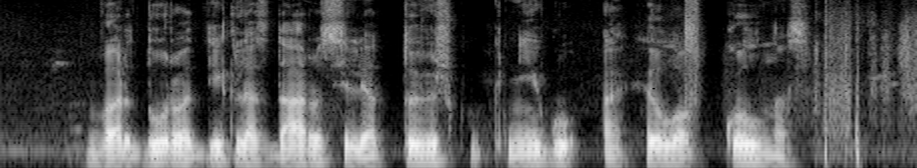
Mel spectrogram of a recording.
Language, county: Lithuanian, Utena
